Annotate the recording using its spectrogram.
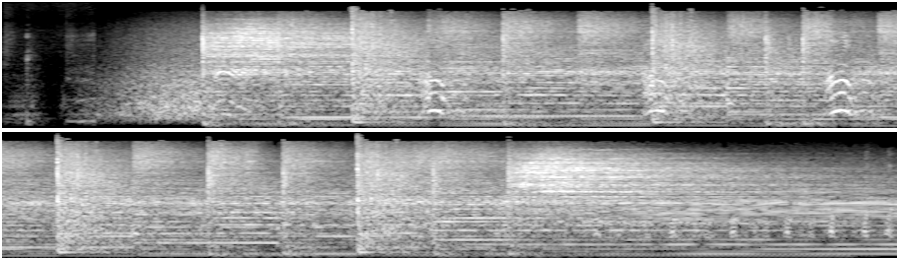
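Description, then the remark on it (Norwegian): A loud, upbeat musical jingle plays for several seconds with steady rhythmic hits, and dog barks appear to be mixed into the music. Nobody speaks over it. “Skal vi bare kjøre jingle og ringe Geir, da, eller?”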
